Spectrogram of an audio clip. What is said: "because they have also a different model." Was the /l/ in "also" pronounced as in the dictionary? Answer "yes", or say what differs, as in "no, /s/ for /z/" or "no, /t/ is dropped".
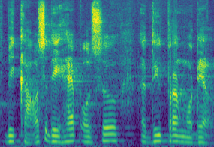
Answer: yes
